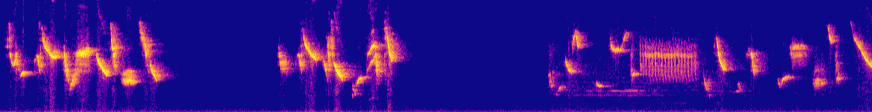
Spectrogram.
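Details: Yellow-fronted canary singing in a natural, lively style: bursts of rapid, high twittering notes with quick up-and-down sweeps, broken by short pauses, then a longer jumbled phrase with a buzzy trill.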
